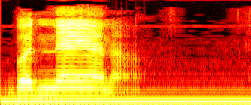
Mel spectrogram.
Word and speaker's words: banana: Look at the word banana. There are 3 A's in this word, but only the second A gets its full pronunciation. The other 2 A's are reduced to a short, quick schwa or sound. The second A is longer and gets a full A production, so banana.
